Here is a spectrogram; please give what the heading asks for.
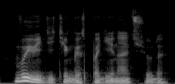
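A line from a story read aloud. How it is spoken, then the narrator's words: Quiet woman's command. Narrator (Russian): негромко приказала женщина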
